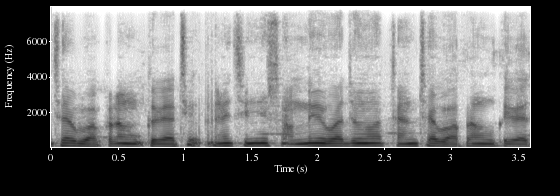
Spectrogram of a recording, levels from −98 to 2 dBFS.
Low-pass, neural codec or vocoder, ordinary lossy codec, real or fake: none; codec, 16 kHz, 1 kbps, X-Codec, HuBERT features, trained on general audio; none; fake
